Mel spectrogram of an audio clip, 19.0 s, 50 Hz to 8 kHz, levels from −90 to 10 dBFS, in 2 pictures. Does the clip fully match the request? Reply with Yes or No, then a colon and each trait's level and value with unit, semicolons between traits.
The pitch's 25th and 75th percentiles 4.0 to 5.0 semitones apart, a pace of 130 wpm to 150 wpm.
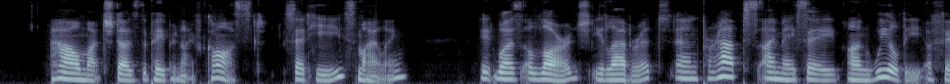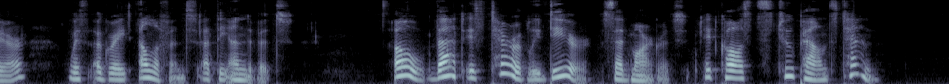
Yes: average, 4.6 semitones; average, 140 wpm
